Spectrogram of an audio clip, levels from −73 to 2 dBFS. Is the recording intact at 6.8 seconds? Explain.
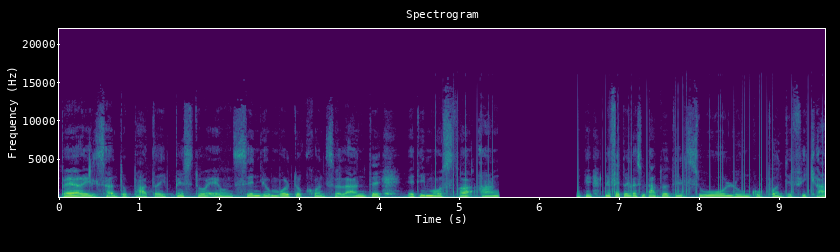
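No. At 6.8 s two faults overlap. A train of clicks runs from 4.7 s to the end of the clip, at about 11 clicks per second with uneven spacing. The pulses have much the same shape and stand well above the signal, roughly 15 dB, so they are heard as a steady irregular ticking over the sound. The cause is likely interference from nearby equipment or a faulty connection or power supply injecting repeated pulses into the path.

The moment also falls inside a time-compressed catch-up from 6.48 s to 7.44 s. After a stall, the player shortened its backlog by dropping small segments and cross-fading the remainder, so this stretch plays at 2.0 times normal speed while keeping its original pitch. The result is a hurried passage, where material is skipped and not just delayed.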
